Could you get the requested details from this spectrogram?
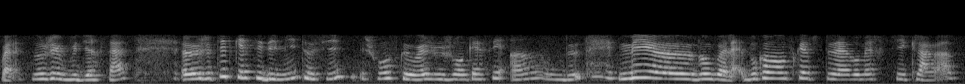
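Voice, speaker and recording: A woman's voice: a little high, normal speed. A young woman from France chatting casually to camera as a vlogger, hesitant and full of fillers and restarts. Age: young adult. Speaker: au pair vlogger. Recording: tinny phone-like audio with faint hiss.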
